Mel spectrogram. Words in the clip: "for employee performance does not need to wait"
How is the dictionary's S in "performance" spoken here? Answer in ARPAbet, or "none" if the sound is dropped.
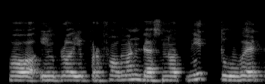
none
